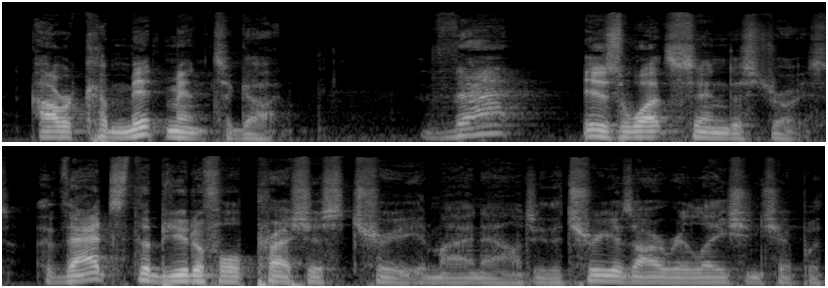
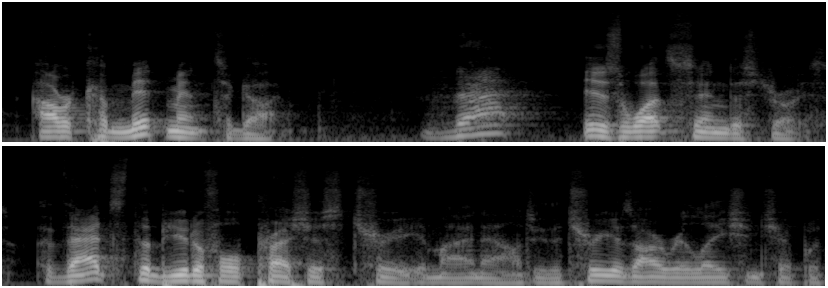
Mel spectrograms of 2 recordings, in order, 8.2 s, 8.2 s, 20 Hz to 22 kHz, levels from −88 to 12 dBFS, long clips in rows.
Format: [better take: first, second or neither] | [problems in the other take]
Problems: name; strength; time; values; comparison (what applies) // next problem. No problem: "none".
first | muffled; very; fading above 2 kHz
